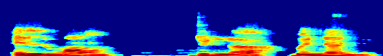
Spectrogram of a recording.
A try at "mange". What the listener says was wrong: Ya, tapi bukan mong. Kalau mong tulisannya M-A-N. Kalau dibacanya mong tulisannya M-A-N. Hanya N jadi sengau. Tapi belakang N ada huruf apa itu? Ada huruf apa setelah huruf N? G bahasa Perancisnya apa? Ya, J dan E kan J kan. Jadi setelah sengau keluarkan bunyi J-nya. Je mange, elle mange.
